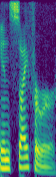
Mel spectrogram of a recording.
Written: encipherer

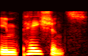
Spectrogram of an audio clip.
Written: impatience

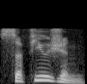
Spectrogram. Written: suffusion

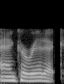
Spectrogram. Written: anchoritic

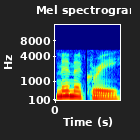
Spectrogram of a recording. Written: mimicry

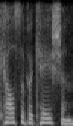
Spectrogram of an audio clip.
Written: calcification

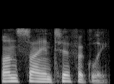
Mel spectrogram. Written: unscientifically

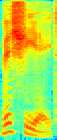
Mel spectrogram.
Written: vitiate

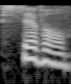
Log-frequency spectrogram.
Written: civil

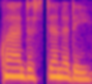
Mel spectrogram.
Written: clandestinity

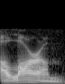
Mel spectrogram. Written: alarum

